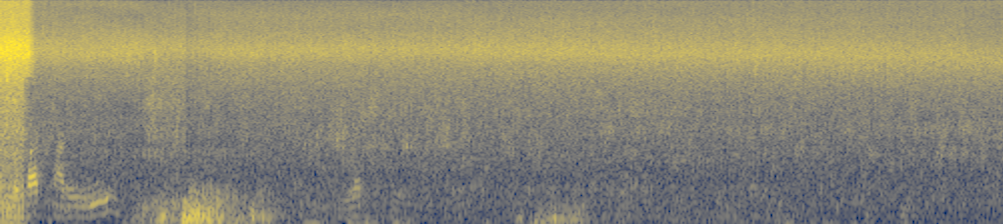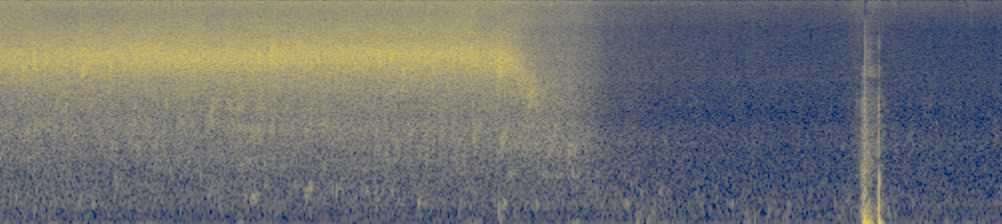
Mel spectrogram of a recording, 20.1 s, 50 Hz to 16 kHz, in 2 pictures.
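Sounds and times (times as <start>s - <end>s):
heavy rain on roof and leaves: 0.0s - 15.8s.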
